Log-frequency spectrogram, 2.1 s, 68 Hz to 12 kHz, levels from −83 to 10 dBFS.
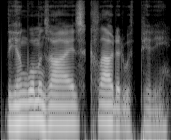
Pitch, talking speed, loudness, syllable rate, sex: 120 Hz, 195 wpm, -16 LUFS, 5.1 syllables/s, male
